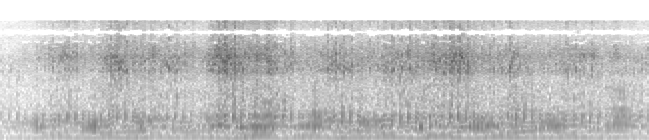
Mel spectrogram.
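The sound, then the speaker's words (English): A steady, droning engine of an airplane circling low hums continuously with a deep, buzzing low-pitched tone and a rough mid-range roar, holding a fairly even loudness throughout with no voices. “Hold the plane so that I can see that signal.”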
